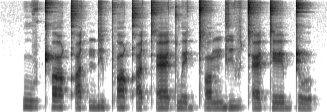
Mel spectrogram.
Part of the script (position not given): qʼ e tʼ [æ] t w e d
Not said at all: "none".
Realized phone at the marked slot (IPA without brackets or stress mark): æ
